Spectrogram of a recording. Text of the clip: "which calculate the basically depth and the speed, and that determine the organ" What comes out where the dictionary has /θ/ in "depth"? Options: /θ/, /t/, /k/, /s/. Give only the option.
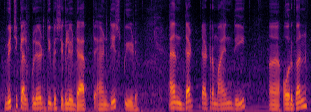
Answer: /t/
